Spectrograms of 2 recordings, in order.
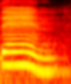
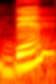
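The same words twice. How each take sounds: First: THEN with its vowel stretched a little, as in "than"; drawn-out THAN. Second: THEN said at once with a short vowel. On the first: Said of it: "then को थोड़ा सा खींच के बोलते". (THEN को थोड़ा सा खींच के बोलें) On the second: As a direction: say THEN briefly, without stretching it. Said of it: "then को एकदम से प्रोनाउंसिएशन हम इसका कर देते हैं". (THEN को छोटा, एकदम से बोलें) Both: Shown as a demonstration.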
